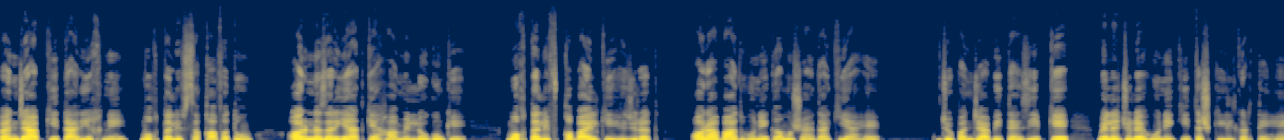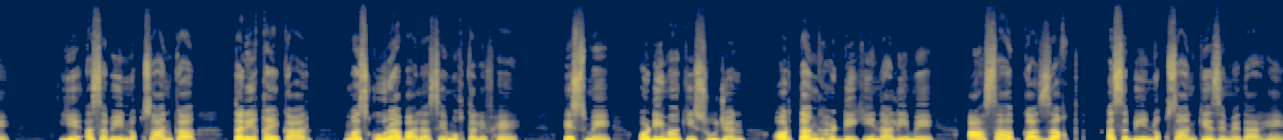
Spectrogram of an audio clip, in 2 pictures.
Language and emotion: Urdu, neutral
